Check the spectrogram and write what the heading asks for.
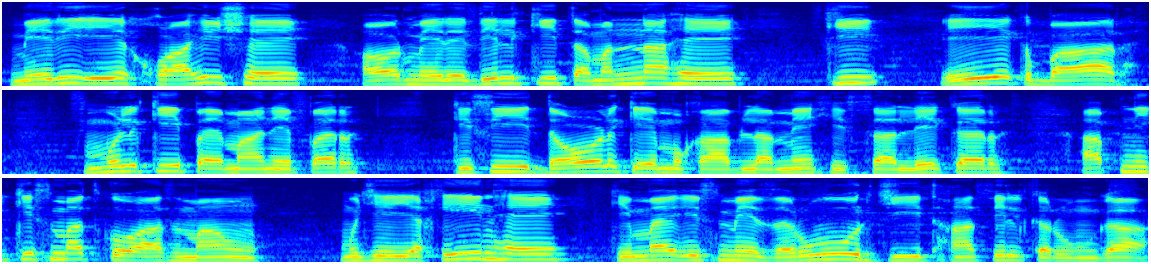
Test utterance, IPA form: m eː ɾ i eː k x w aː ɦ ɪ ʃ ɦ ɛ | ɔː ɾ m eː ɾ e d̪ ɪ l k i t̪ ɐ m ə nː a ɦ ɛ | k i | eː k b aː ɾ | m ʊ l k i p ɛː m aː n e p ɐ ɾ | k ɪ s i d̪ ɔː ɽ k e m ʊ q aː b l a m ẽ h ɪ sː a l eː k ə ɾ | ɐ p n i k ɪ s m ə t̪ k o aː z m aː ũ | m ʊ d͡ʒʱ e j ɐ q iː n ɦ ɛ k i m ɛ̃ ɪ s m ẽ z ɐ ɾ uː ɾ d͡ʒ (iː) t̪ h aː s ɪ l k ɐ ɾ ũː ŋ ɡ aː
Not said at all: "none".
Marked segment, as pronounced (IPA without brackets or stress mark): iː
